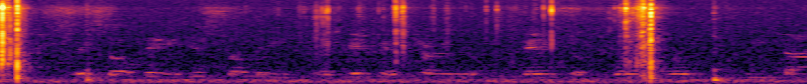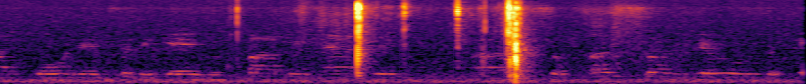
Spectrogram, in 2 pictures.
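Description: Plastic sleeve pages of a trading-card binder being turned, giving four sharp plastic snaps over a steady low hum.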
